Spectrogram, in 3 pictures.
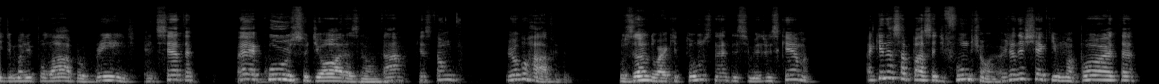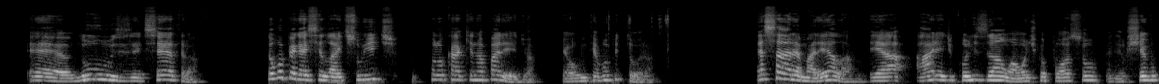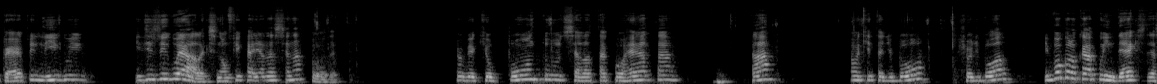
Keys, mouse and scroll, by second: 1.3 right click, 1.5 d, 4.2-5.4 right drag, 4.6 s, 5.8 right click, 7.3 right click, 9.3 click, 9.9 click, 13.5 click, 14.8-16.8 drag, 17.0-19.4 typing, 17.1-19.1 right drag, 19.7 right click, 23.0-25.3 right drag, 23.8-27.3 typing, 26.0-28.0 right drag, 28.5 e, 29.1-30.2 drag, 30.6 ctrl+z, 31.2-32.6 typing, 31.3-33.0 ctrl+right drag, 34.2 click.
